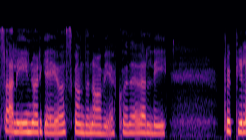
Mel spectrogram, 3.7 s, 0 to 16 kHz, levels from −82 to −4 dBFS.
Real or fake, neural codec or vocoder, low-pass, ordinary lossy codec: real; none; 7.2 kHz; none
